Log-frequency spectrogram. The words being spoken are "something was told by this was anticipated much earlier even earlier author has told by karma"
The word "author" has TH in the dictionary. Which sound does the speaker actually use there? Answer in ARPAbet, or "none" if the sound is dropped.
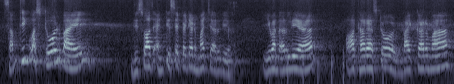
T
